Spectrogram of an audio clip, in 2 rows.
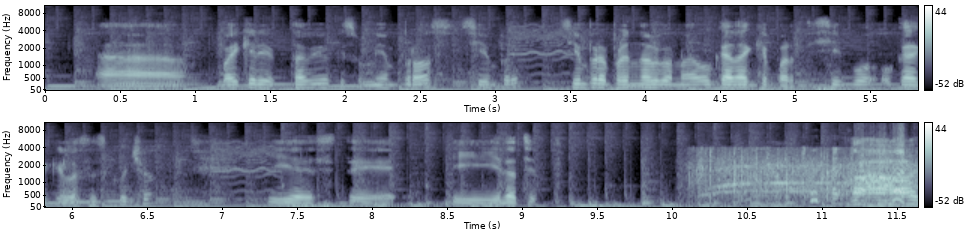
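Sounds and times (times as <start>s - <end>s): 
speech: 0.4s - 9.4s, 11.0s - 11.6s
applause sound effect: 10.0s - 11.6s
voices and laughter: 10.2s - 11.6s.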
